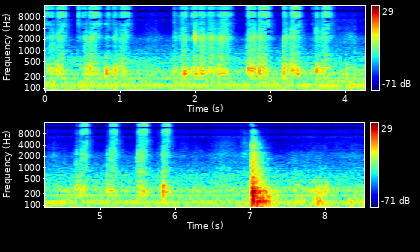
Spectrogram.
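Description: Bristle shoe brush stroked briskly over the leather upper and welt of a Red Wing Iron Ranger boot, in quick runs of strokes that thin out after about four seconds. About seven seconds in, a single loud thump.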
